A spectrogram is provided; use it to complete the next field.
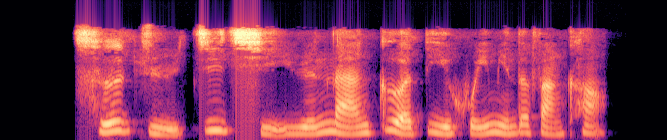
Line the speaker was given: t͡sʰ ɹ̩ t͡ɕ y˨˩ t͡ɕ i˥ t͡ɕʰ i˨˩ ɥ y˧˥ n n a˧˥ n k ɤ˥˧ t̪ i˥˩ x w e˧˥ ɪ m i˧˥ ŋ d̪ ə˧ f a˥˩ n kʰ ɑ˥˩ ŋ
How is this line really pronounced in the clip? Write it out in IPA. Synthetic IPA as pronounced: t͡sʰ ɹ̩ t͡ɕ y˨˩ t͡ɕ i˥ t͡ɕʰ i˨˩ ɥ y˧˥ n n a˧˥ n k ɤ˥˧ t̪ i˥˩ x w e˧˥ ɪ m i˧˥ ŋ d̪ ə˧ f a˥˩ n kʰ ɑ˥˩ ŋ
